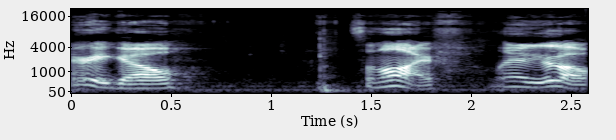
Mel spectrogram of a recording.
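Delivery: clumsy, really bad put-on Australian accent. Joking while showing a big knife at an unboxing: bad aussie accent. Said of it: "That's a really bad Aussie accent".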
